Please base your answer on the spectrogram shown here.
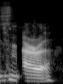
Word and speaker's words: Tamara: How do we Tamara?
